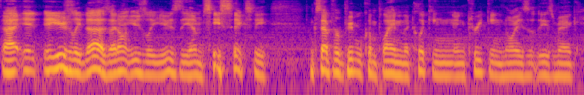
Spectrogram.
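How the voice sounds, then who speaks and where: Talking a little fast in a mid-range voice, this man sounds relaxed but somewhat hesitant as he operates his amateur radio station. Steady noise fills the recording, and he moves between different hand mics.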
